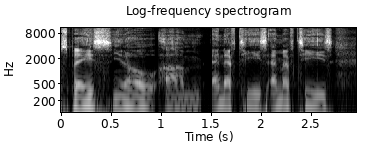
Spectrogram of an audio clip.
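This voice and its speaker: A man with a New York accent talks at a fairly low pitch with fairly even intonation, captured in a very clean recording with a silent background. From Brooklyn, New York (Flatbush). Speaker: rapper. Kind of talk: casual chat.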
